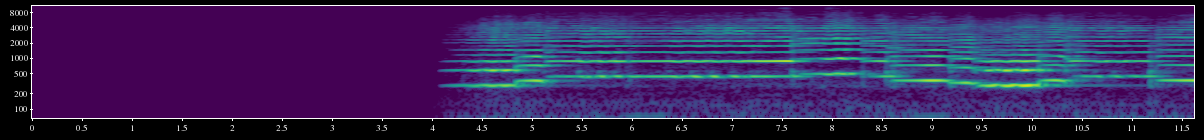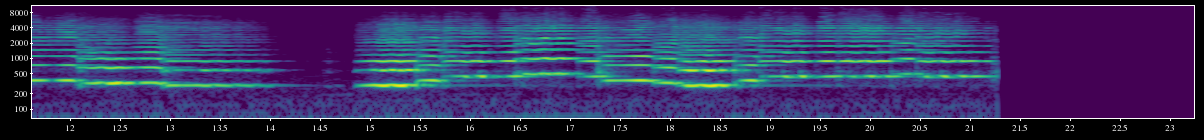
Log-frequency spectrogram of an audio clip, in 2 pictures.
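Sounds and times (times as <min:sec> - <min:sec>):
violin: 0:04.0 - 0:21.3.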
